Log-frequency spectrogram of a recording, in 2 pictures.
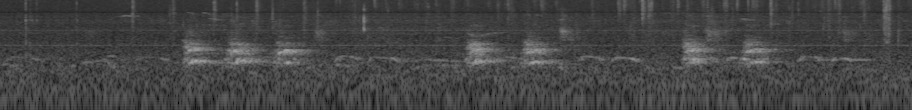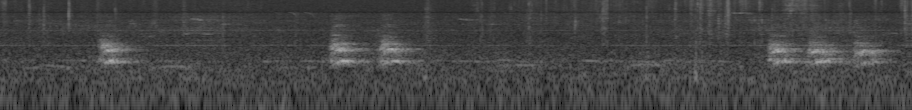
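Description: A dove cooing, short phrases of two or three notes repeated every few seconds.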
